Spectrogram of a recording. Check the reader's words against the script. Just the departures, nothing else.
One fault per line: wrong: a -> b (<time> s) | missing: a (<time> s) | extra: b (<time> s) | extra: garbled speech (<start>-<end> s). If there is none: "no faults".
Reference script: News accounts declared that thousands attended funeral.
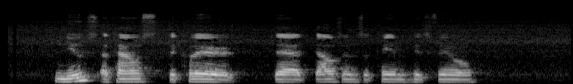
extra: his (4.1 s)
